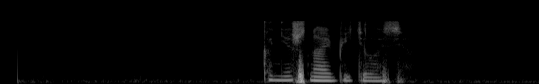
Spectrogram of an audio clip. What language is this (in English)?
Russian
